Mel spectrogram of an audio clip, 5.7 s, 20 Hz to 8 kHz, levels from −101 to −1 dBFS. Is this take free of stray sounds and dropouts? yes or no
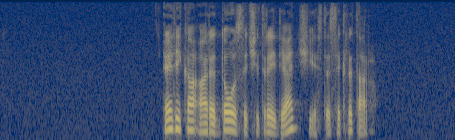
yes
